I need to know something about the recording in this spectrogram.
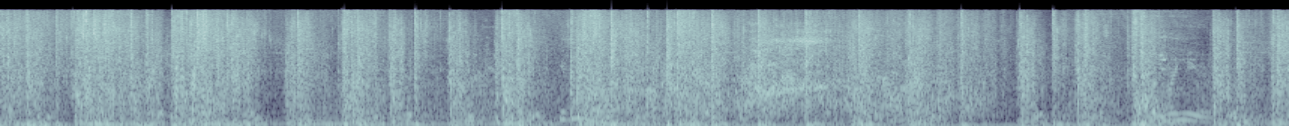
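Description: Fiery spells burst and crackle again and again.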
